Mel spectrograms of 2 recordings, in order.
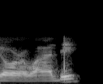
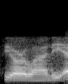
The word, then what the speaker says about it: Orlandi: It's called Beyond Alpha Ezio Orlandi. For Twitter, you can find me at Ezio Orlandi. Ezio is spelled E-Z-I-O, last name Orlandi, O-R-L-A-N-D-I.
